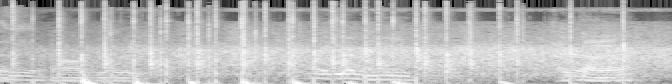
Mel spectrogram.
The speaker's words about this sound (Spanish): Así que bueno, esto me ha emocionado, quiero eh, realmente aplaudir a todos.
